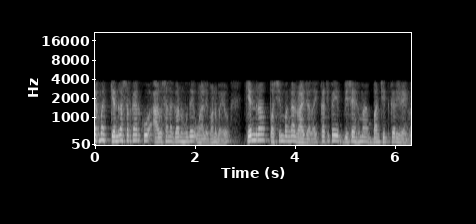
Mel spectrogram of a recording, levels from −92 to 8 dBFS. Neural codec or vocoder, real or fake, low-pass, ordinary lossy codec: codec, 16 kHz in and 24 kHz out, 1 kbps, XY-Tokenizer; fake; 3.6 kHz; none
